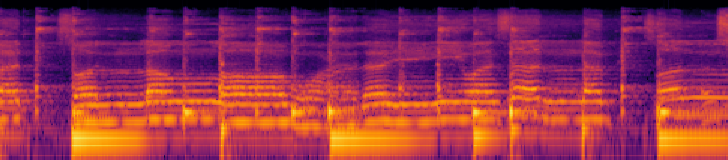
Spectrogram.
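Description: Al-Banjari sholawat: several men's voices singing a devotional chant through a PA, over terbang frame drums giving sharp strikes and deep bass beats about every second or so.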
